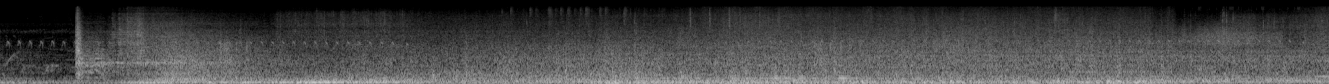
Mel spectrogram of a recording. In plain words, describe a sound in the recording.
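An engine rumbles steadily as a vehicle drives over rough ground.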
